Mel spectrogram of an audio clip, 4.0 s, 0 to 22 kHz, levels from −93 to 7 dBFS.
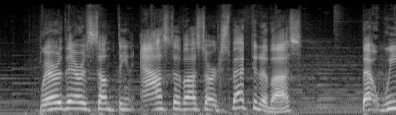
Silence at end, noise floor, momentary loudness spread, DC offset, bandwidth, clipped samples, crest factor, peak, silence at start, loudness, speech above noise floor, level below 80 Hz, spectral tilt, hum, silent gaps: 0 s; -39 dBFS; 5 LU; under 0.1%; 19 kHz; under 0.1%; 18 dB; 0 dBFS; 0.4 s; -18 LUFS; 21 dB; -46 dBFS; -3.5 dB/octave; none; none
